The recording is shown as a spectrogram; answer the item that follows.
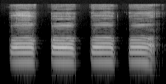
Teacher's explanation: Dia mempunyai sifat satu, jahar, tidak mengalirnya nafas. Sifatnya jahar, tidak mengalirnya nafas.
